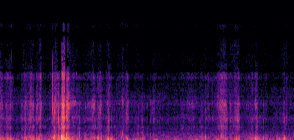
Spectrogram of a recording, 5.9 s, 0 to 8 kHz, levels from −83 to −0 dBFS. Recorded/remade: remade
